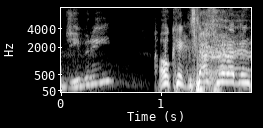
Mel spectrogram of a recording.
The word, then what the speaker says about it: Ghibli: great time is it pronounced Ghibli it's actually pronounced gee buddy ok that's what I've been calling I didn't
